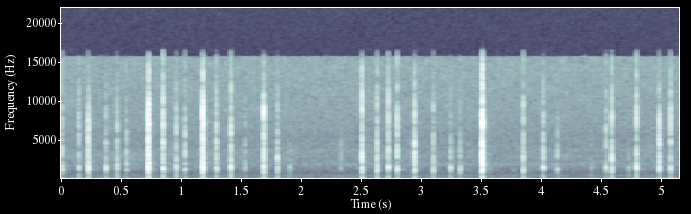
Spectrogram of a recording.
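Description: Fingertips and nails tap and scratch the surface and spine of a hollow, clear plastic DVD/game case, first held at an angle and then laid flat. About thirty quick, dry clicks land in an irregular pattern, each dying out almost instantly. Faint scratching fills the gaps over a steady low hum.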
